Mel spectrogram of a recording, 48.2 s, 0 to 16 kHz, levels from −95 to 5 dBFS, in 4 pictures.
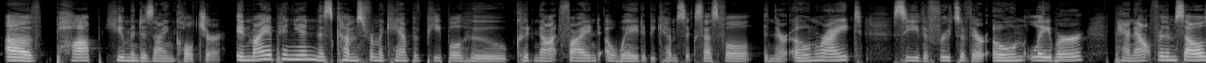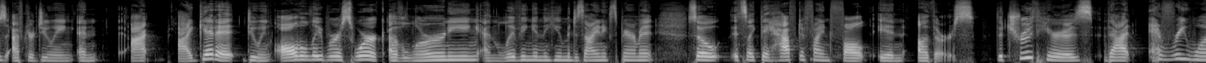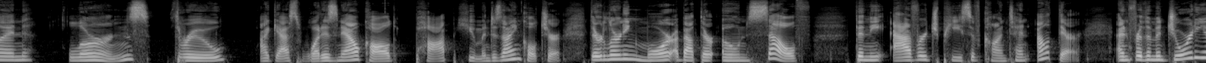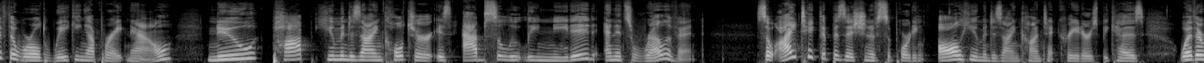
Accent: American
